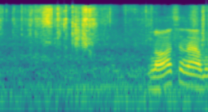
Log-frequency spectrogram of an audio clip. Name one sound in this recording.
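Plastic wrap crinkles under a hand.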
